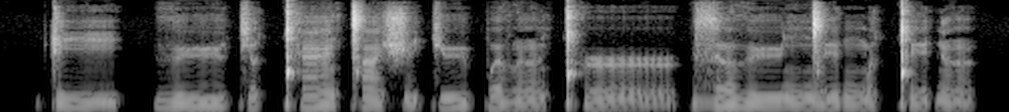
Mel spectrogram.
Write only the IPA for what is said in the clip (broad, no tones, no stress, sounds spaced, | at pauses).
ʈ i | ð yː c ə ǃʰ æ̃ ǀ ã ʃ ɪ c y p ə ð ə̃ː ǃʰ ə˞ | z ə ð yː ŋ͡ǀ ɪ ŋ͡m ə ǃ e ɗ ə̃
